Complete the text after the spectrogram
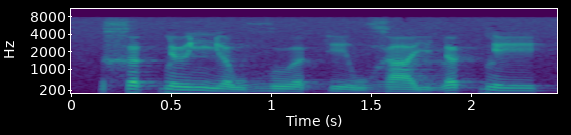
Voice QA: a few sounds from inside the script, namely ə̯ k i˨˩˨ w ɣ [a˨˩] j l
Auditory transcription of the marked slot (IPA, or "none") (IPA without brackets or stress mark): a˨˩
